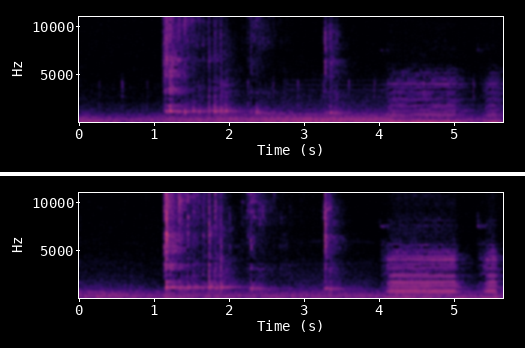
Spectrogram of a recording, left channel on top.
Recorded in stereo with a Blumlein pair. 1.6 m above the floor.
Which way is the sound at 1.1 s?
65° right.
